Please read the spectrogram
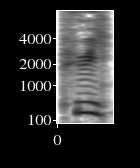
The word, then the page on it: puits: francais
